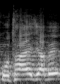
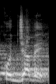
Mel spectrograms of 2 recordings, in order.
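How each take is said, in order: First: The first word is said in full. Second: The first word is clipped short, said quickly.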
